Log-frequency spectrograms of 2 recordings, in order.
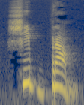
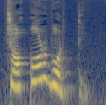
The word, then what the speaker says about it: শিবরাম চক্রবর্তী: করতেন তো এখানে দেখো উনি নিজের নামটাকে এইভাবে উচ্চারণ করতেন শিব্রাম শিব ব্রাম চকরবর্তী চকরবর্তী ঠিক আছে তো সেই জন্য আমি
